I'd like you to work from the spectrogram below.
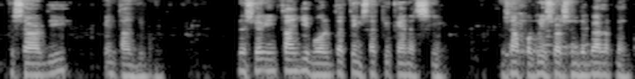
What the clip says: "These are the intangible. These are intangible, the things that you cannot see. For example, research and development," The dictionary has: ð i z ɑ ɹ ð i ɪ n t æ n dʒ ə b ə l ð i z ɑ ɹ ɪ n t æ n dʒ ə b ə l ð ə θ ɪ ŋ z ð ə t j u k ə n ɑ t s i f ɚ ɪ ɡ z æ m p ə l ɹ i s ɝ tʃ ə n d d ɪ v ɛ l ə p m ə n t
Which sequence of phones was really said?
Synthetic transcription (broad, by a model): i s ɑ ɹ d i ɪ n t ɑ n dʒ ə b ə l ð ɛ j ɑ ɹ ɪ n t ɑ n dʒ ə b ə l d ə t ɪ ŋ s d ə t j u k ə n ɑ t s i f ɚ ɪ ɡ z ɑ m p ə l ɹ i s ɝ s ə n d d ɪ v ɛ l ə p m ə n t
